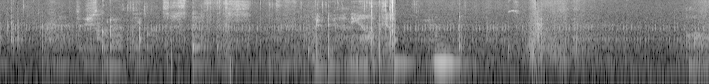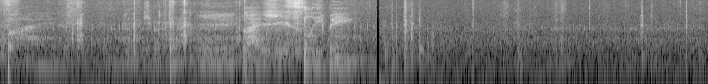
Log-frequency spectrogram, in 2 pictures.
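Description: Soft fabric rustles and brushes close to the microphone.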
